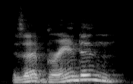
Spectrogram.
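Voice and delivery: retold hail from a short way off; imitated call-out. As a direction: call out like you've just spotted someone.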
